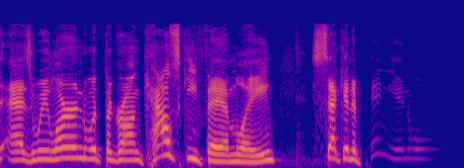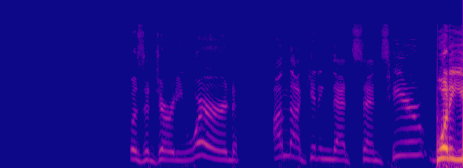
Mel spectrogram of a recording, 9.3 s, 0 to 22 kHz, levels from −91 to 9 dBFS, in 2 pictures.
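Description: At 3.62 s the speech suddenly drops by about 30 dB and turns faint. It stays that way until 9.02 s. The likely cause is one channel inverted. One stereo channel has flipped polarity. When the two channels are summed to mono, the shared centre content cancels. The voice and its low end nearly disappear. Only the faint difference between the channels remains.

From 4.17 s to 5.97 s the audio stalls. The last sound smears briefly, then about 1.6 s of silence follows. This points to a call audio freeze. Packets were likely delayed, and the jitter buffer ran dry. The receiver bridged the wait with about 1.8 s of filler. When the packets arrived, playback resumed where it had stopped. Nothing was lost, but everything after that point plays about 1.8 s late. The call codec's top end, near 12 kHz, can be heard around these faults.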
